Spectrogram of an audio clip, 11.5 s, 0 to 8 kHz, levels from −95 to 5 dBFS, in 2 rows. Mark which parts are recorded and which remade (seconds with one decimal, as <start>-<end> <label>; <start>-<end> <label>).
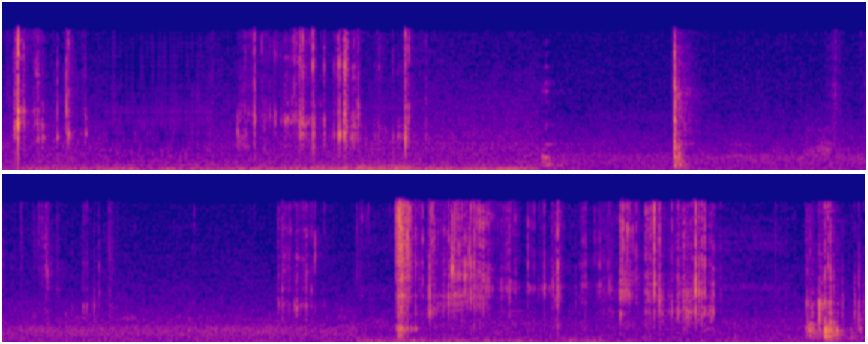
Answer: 0.0-0.7 recorded; 0.7-1.4 remade; 1.4-11.5 recorded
